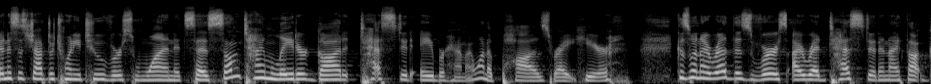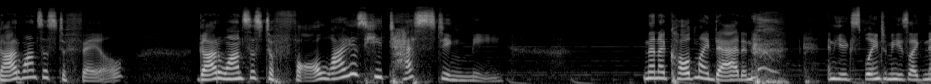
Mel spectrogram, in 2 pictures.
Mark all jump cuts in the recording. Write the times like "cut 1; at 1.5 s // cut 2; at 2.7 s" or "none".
none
